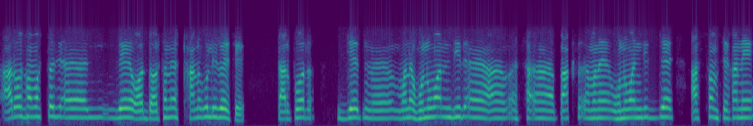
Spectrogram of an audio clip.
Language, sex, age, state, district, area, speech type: Bengali, male, 18-30, West Bengal, Jalpaiguri, rural, conversation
